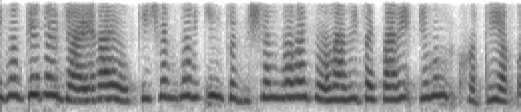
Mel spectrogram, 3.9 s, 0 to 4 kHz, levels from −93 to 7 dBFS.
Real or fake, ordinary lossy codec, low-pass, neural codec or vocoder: fake; AAC, 32 kbps; 3.6 kHz; codec, 16 kHz, 0.5 kbps, FreqCodec, smaller model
